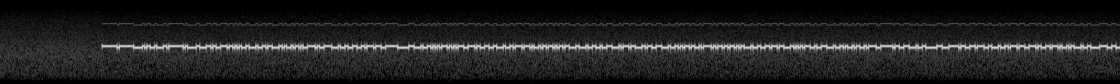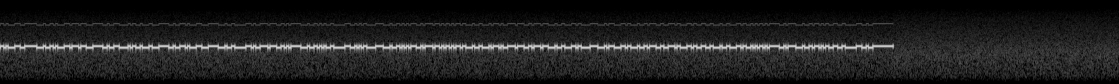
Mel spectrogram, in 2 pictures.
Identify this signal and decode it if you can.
RTTY (45.45 baud, 170 Hz shift), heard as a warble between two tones, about 2200 Hz centre. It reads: ENCS ADBB IQVT YYCI QDJA LHAW FGFJ PAYL DGVW TMWU QCPD OIZV ZQML MLZM TBUX STRO YGJF HBUQ NOHN UCNI NRXG JITL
